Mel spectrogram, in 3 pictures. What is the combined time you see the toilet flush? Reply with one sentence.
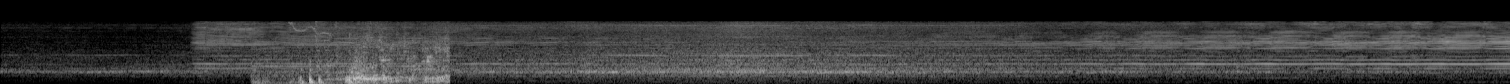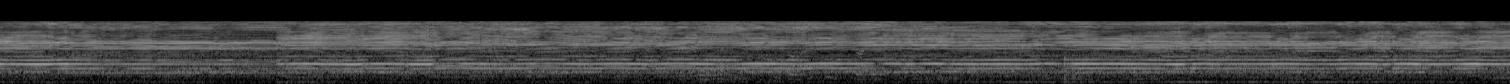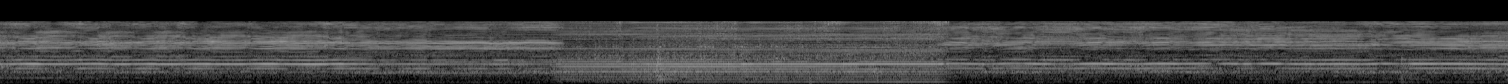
You can hear the toilet flush for 2 seconds altogether.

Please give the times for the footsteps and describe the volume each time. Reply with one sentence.
The footsteps can't be heard in this clip.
